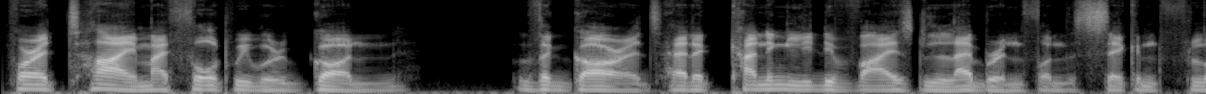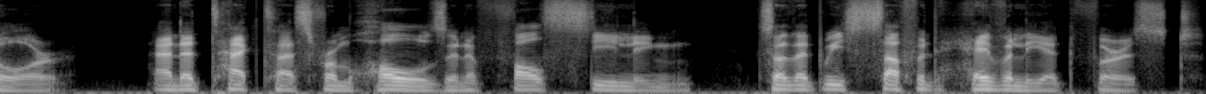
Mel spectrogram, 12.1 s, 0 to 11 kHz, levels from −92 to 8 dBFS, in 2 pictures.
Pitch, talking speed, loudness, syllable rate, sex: 100 Hz, 175 wpm, -23 LUFS, 4.8 syllables/s, male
